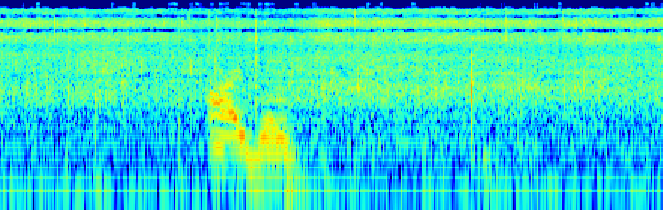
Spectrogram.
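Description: Thoran vegetables frying and wilting in a pan give a constant close sizzle throughout, with a brief spoken phrase over it.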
